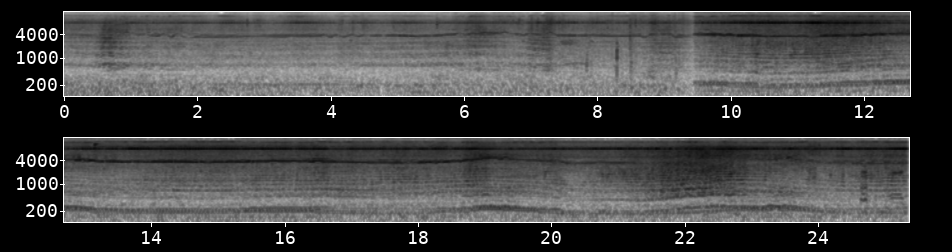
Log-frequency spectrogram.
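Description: Quadcopter drone's propellers buzzing, the pitch rising and falling as the drone changes speed. The buzz gets louder from about nine seconds in.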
